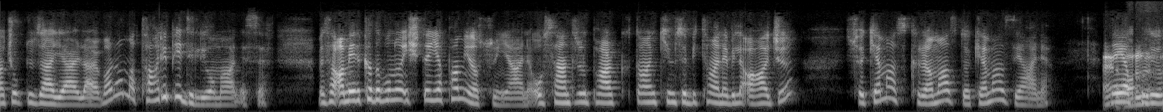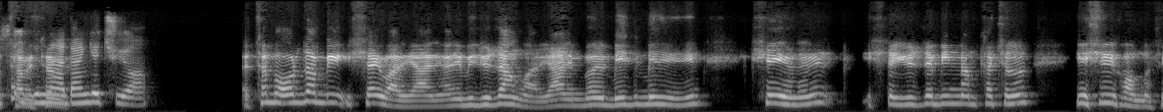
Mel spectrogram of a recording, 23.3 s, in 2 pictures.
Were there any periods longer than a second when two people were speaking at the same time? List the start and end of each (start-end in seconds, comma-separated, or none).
11.1-12.3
